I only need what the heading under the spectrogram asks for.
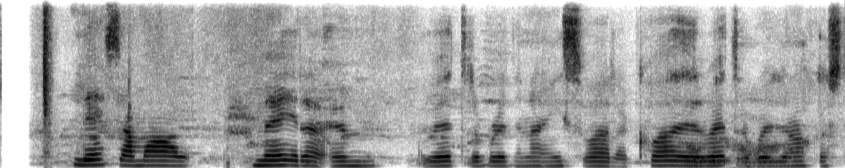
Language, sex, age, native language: Icelandic, female, 40-49, Icelandic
